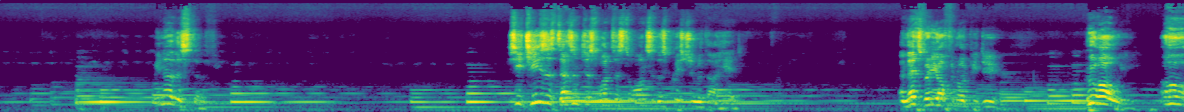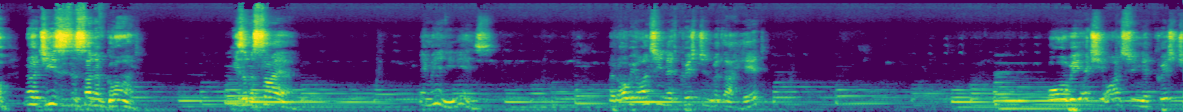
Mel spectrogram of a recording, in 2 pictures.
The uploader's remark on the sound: Recorded live on 15 October 2023 at Love Beyond Church.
